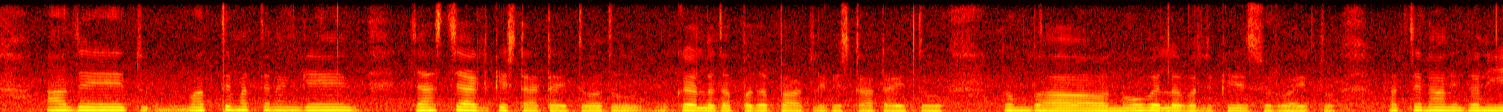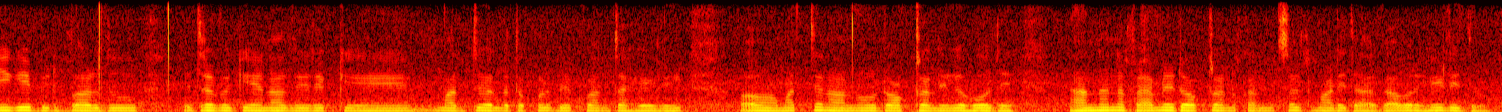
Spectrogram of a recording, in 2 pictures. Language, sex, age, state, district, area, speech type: Kannada, female, 30-45, Karnataka, Shimoga, rural, spontaneous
